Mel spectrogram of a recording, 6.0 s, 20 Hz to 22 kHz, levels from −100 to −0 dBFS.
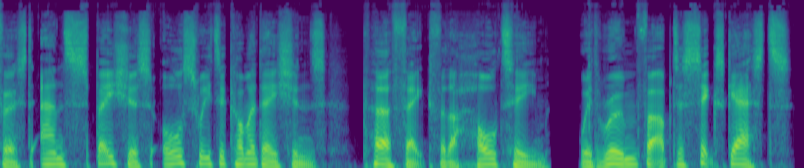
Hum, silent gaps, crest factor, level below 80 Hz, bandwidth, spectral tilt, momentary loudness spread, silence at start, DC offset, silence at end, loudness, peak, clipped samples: none; 4.14-4.18 s; 16 dB; -42 dBFS; 19 kHz; -5 dB/octave; 7 LU; 0 s; under 0.1%; 0.15 s; -24 LUFS; -8 dBFS; under 0.1%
